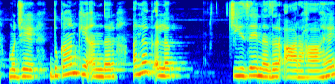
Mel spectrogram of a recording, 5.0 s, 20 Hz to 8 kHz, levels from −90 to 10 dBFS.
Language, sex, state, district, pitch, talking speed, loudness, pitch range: Hindi, female, Arunachal Pradesh, Lower Dibang Valley, 220 Hz, 130 wpm, -17 LUFS, 205-240 Hz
